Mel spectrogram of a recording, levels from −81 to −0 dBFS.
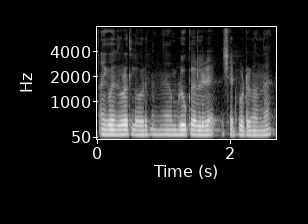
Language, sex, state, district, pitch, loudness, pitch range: Tamil, male, Tamil Nadu, Kanyakumari, 125 Hz, -16 LUFS, 120-125 Hz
